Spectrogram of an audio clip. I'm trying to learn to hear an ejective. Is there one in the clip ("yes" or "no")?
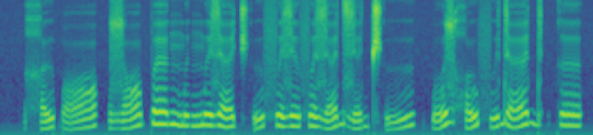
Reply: yes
